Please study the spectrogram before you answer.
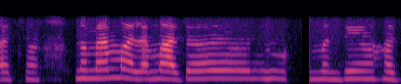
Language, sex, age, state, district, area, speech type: Marathi, female, 30-45, Maharashtra, Nagpur, rural, conversation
